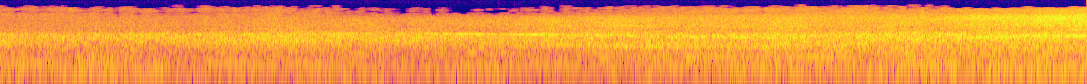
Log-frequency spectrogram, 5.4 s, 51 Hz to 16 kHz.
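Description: Boeing 747 jet airliner on low final approach, its four jet engines giving a steady, dense roar that grows louder near the end as it passes close overhead. A faint thin whine slides in pitch through the roar.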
